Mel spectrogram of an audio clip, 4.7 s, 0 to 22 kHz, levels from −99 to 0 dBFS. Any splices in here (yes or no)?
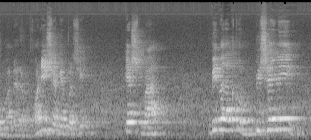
no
